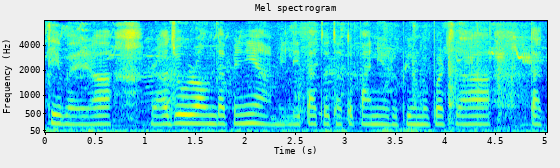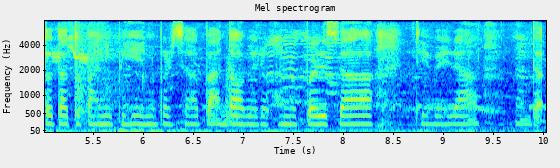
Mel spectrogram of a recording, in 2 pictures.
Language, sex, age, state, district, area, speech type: Nepali, female, 30-45, West Bengal, Alipurduar, urban, spontaneous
